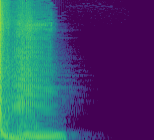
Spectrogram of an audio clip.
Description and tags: My newest Kick. This time its a "reversed bass" Kick even if the bass sound is made with a synth rather than a reversed kick.
There is a versin without reverb in this package too!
